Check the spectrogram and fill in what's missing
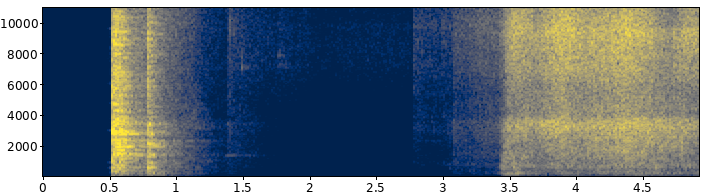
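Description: Squid masala gravy frying in a pan: a brief clatter, then silence, then a steady loud sizzling hiss that continues to the end.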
